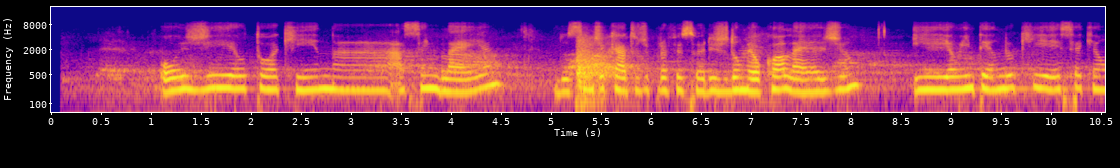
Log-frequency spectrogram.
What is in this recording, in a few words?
Voice message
